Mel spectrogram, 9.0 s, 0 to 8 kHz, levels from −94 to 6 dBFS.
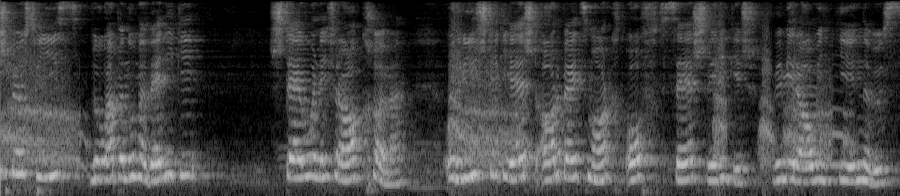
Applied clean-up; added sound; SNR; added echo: none; Bark; 16 dB; reverberation time 0.4 s.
